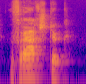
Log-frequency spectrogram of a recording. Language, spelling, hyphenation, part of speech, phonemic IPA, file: Dutch, vraagstuk, vraag‧stuk, noun, /ˈvraːx.stʏk/, Nl-vraagstuk.ogg
- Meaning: question, issue, problem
